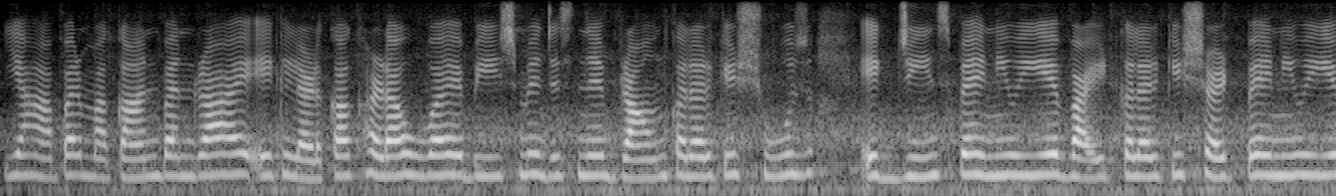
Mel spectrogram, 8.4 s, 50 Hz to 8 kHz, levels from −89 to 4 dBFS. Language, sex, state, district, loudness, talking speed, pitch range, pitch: Hindi, female, Bihar, East Champaran, -18 LUFS, 215 wpm, 260-280 Hz, 275 Hz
